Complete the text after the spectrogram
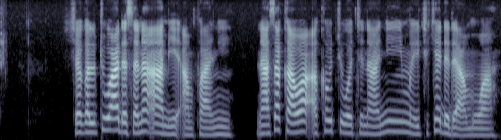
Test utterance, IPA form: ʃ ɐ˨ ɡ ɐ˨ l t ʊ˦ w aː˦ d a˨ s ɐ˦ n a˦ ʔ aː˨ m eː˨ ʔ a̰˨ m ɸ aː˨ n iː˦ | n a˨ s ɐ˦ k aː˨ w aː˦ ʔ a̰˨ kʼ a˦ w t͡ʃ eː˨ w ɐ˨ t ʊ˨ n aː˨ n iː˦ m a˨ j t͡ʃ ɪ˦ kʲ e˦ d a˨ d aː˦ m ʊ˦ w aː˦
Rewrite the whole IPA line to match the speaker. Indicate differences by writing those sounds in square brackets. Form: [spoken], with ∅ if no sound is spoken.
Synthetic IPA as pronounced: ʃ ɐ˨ ɡ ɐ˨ l t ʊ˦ w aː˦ d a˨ s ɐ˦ n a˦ ʔ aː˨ m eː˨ ʔ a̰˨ m ɸ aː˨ n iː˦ | n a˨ s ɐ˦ k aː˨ w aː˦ ʔ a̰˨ [k] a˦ w t͡ʃ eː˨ w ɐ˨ t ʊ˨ n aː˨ n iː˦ m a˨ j t͡ʃ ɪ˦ kʲ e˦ d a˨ d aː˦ m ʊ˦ w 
